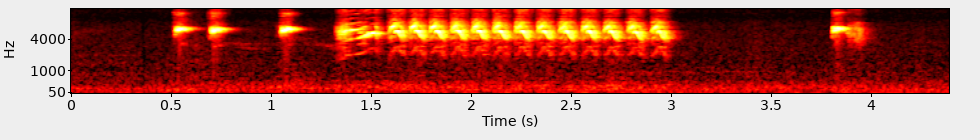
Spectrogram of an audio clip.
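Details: Crimson sunbird, used to provoke other birds to sing; three high chips, a rapid shimmering high trill of roughly fifteen pulses over one and a half seconds, then one final chip.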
